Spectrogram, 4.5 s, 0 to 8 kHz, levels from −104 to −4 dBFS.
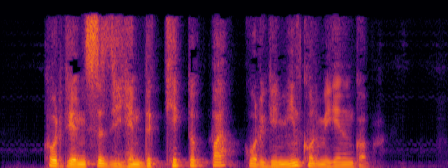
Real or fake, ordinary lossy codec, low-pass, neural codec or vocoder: fake; MP3, 48 kbps; 7.2 kHz; codec, 16 kHz in and 24 kHz out, 0.6 kbps, FocalCodec, streaming, 4096 codes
